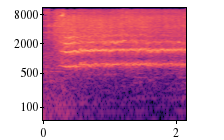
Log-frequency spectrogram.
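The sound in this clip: Car tires skid and squeal during a movie car wreck: one loud, sustained high-pitched screech that holds steady for about two seconds, with no talking.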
